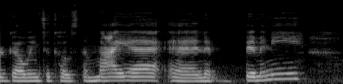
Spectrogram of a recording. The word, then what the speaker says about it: Bimini: to costa maya and bimini or as the locals say at bimney um beach which is their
